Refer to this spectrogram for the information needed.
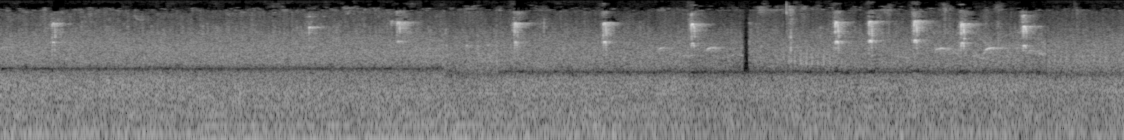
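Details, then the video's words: Downy woodpecker calling with sharp, clipped single notes, at first spaced several seconds apart, then coming faster, roughly every half second, toward the end, over a constant low background hum. "SOUND OF A DOWNY WOODPECKER"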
